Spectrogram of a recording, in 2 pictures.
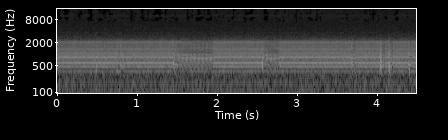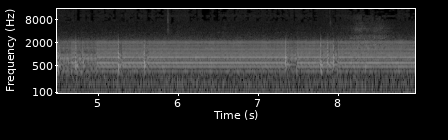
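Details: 1925 Magnavox Type D TRF radio powered up but receiving no station: steady buzzing hum with crackles; owner suspects the loose detector tube's bad pin contact, grid leak resistor also under investigation.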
